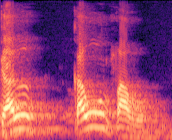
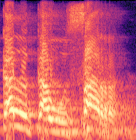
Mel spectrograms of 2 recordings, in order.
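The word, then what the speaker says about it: الكوثر: Misalkan surah Al-Kautsar, inna a'tayna kal kautsar. Kalau dibacanya kal kausar, berarti salah huruf itu.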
